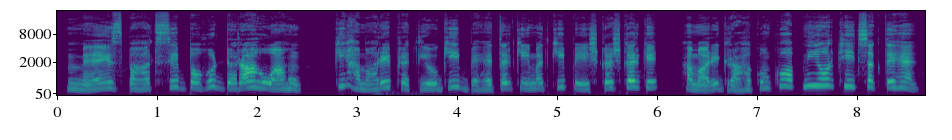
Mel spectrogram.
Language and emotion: Hindi, fearful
